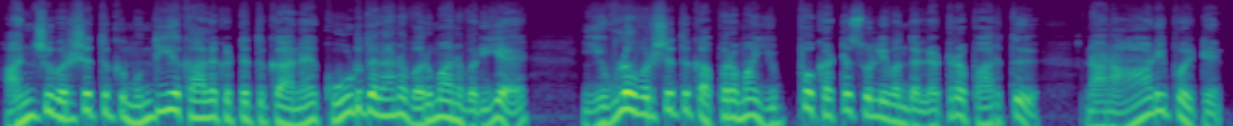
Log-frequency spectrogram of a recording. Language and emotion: Tamil, fearful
